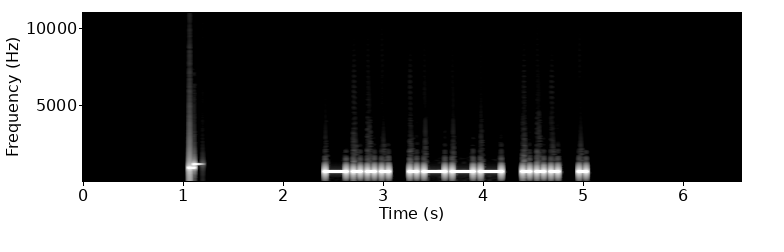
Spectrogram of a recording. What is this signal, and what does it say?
Morse code, heard as a keyed tone, about 17 wpm, 700 Hz. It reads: BJSE
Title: Four Challenging Letter-Number Combinations 17wpm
